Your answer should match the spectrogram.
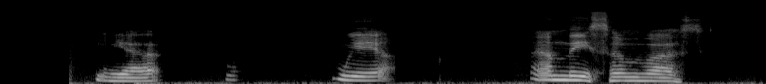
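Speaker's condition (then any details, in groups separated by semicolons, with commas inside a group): Multiple sclerosis; voice awkward, relaxants make voice harder to control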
